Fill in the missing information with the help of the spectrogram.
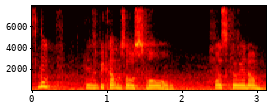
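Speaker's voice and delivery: very high squeaky little voice; tiny hen voice. A narrator's reading. Shrunken hen squeaking in panic, very high.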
